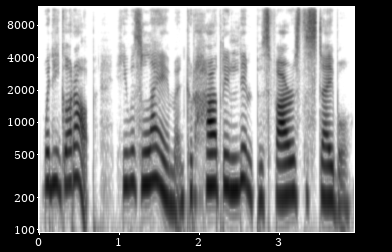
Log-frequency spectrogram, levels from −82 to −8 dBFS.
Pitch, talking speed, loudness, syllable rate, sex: 230 Hz, 245 wpm, -18 LUFS, 4.9 syllables/s, female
